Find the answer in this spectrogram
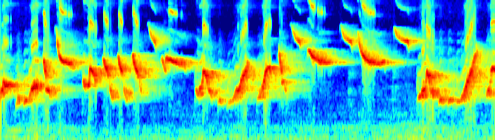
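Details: White-rumped shama singing in a lure recording meant to draw responses: bright whistled notes swept rapidly upward and downward, delivered in quick, overlapping bursts with few gaps.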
